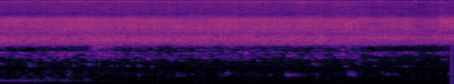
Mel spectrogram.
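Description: Chicken pieces and sliced onions sizzling steadily in hot oil in a steel kadai, a constant even hiss.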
